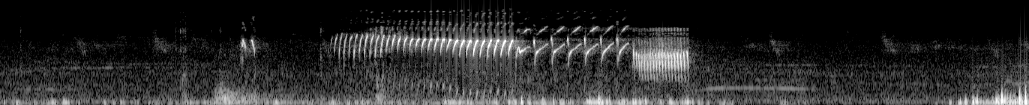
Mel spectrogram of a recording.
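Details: Bird song: a short chip, then a loud rapid trill running into quick curved notes and a lower harsh buzzy phrase, over a soft low rumbling background with quiet gaps before and after.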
